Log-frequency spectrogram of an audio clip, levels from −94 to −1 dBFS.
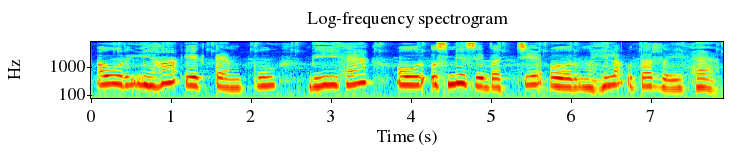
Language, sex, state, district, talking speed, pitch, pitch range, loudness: Hindi, female, Uttar Pradesh, Saharanpur, 115 wpm, 225 Hz, 200-245 Hz, -16 LUFS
